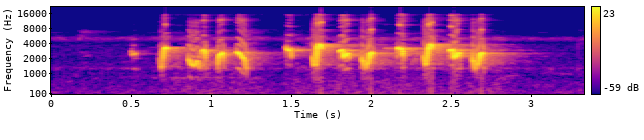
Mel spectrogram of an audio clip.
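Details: Decoy stripe-throated bulbul in 'phleng boen' song for training young birds and attracting wild birds: two brisk phrases of liquid, downslurred whistled notes, about five notes each, nearly run together.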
